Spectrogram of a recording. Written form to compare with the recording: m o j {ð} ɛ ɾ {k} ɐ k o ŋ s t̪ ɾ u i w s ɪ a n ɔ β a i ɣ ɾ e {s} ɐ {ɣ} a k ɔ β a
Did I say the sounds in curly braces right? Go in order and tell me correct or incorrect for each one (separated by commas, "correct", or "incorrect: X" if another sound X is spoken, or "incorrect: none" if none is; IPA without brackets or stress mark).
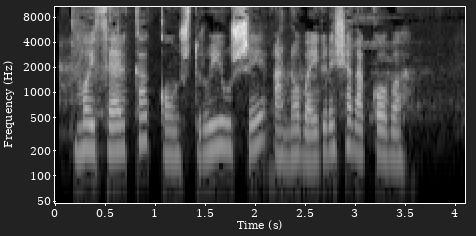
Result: incorrect: θ, correct, incorrect: ʃ, incorrect: ð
